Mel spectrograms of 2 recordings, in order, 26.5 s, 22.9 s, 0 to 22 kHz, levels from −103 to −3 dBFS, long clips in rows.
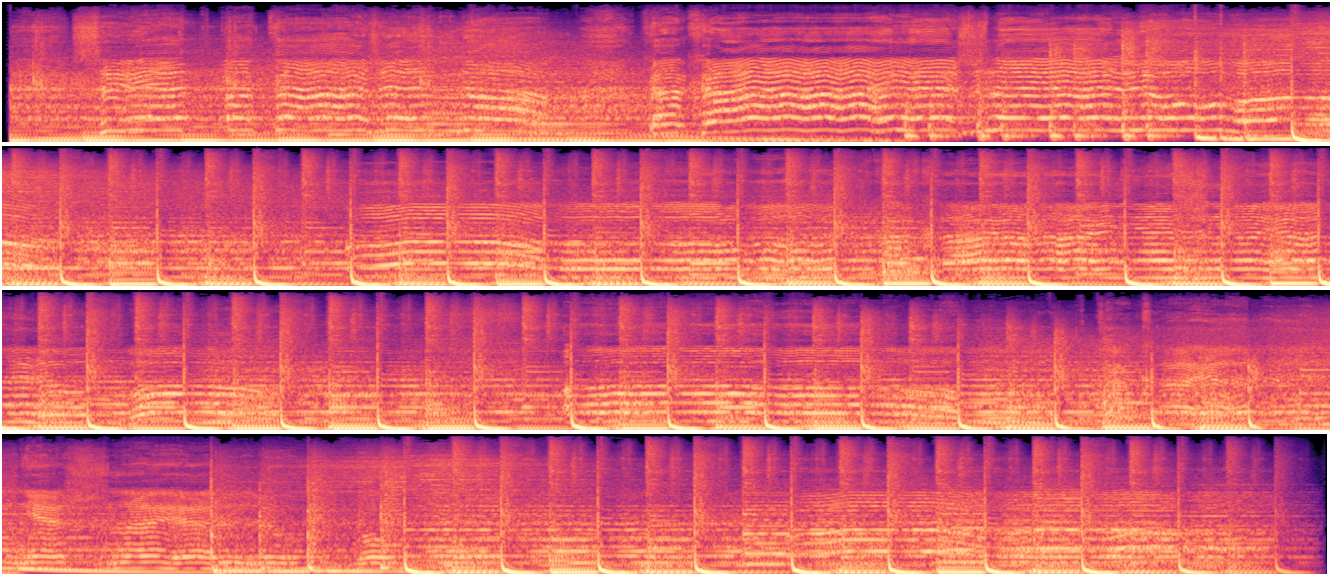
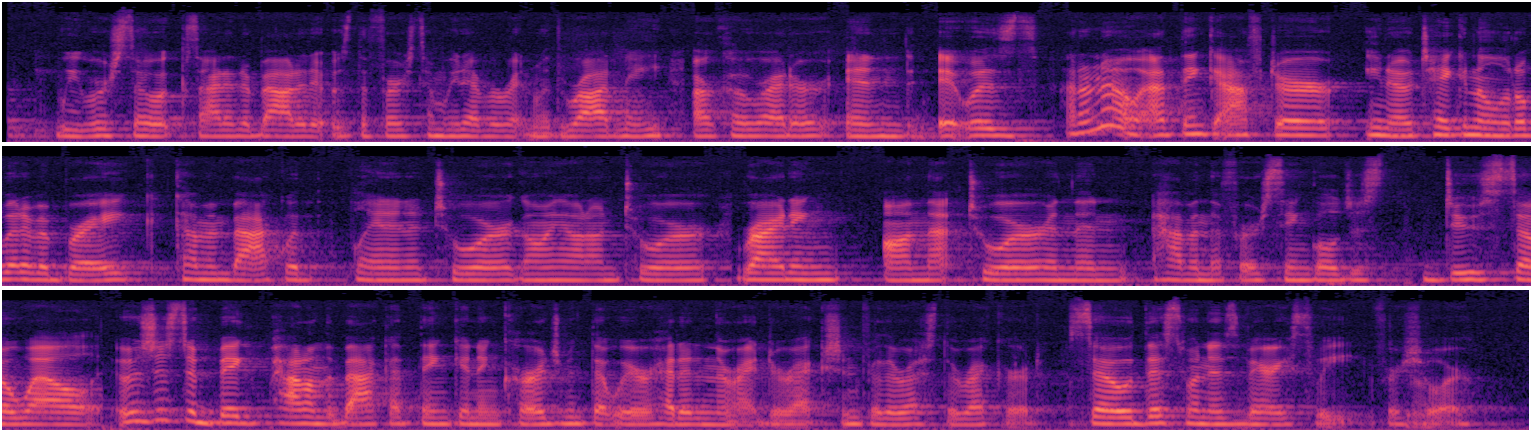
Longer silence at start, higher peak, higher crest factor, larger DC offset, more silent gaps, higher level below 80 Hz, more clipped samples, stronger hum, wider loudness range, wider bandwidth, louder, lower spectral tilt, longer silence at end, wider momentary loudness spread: about the same, 0.05 s vs 0.05 s; first, 0 dBFS vs -16 dBFS; second, 8 dB vs 20 dB; neither; neither; first, -12 dBFS vs -70 dBFS; neither; neither; about the same, 2 LU vs 4 LU; first, 19.5 kHz vs 17 kHz; first, -10 LUFS vs -36 LUFS; about the same, -5 dB/octave vs -4.5 dB/octave; about the same, 0.1 s vs 0.15 s; second, 4 LU vs 10 LU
